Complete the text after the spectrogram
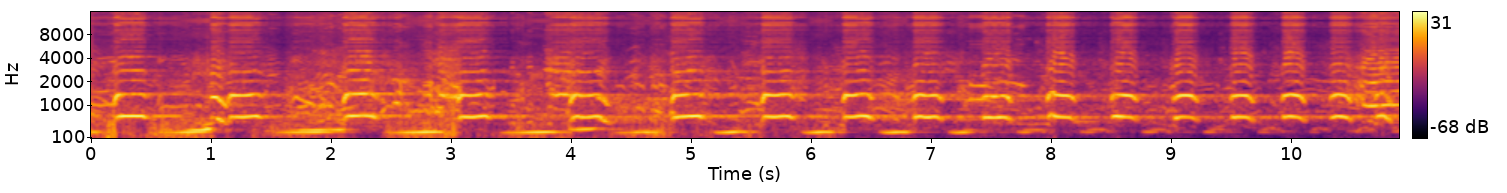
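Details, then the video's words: A mated siamang pair (Symphalangus syndactylus) at the Columbus Zoo duets in loud honking barks and booms quickening into a steady run, a song that establishes territory and reinforces pair bonds. "Siamang Duet"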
